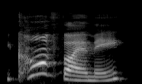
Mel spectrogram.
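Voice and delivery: loud, slow, indignant bluster; a slow, loud, offended splutter. A narrator's reading. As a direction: puff up and protest loudly. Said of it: "the nurse blusters".

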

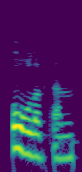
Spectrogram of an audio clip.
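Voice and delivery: low, even, final answer; firm confirmation. A narrator's reading. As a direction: confirm it without budging. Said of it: "he said at last".

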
